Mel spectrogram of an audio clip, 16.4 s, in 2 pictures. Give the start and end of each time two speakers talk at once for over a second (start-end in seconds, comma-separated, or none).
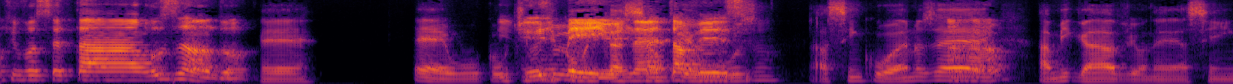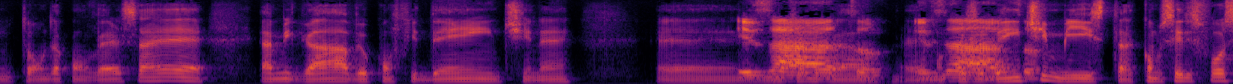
3.3-5.0, 13.1-15.2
